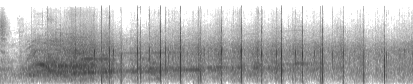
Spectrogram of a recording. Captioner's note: applause and cheering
